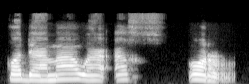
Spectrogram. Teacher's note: Huruf rnya dibaca ee dibaca tebal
